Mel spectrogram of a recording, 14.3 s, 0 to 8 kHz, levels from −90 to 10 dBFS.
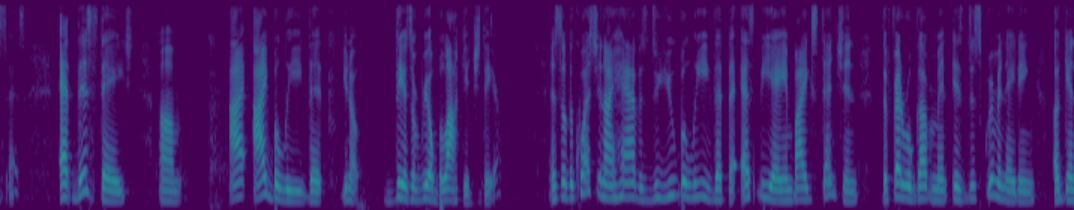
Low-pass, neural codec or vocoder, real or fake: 7.2 kHz; none; real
